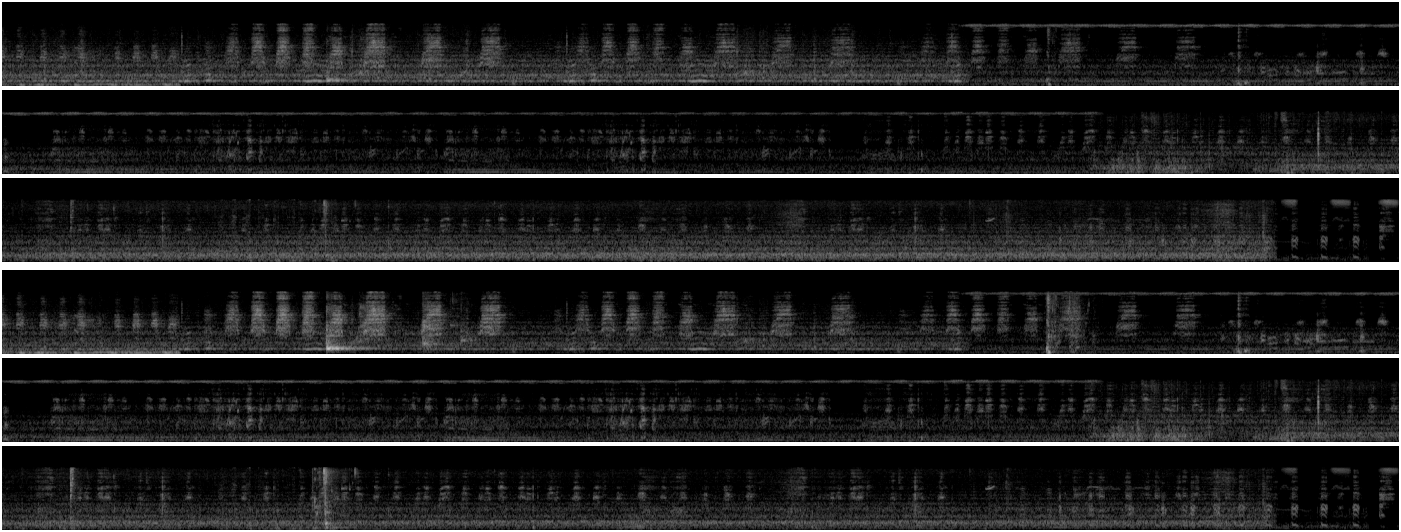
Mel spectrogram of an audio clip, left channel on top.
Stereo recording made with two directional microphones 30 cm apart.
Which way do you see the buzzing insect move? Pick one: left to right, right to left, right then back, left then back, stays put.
right then back.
